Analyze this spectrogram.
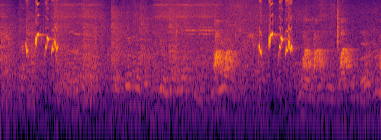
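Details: Red-whiskered bulbul, wild-caught and caged about a month, trained for fighting song: two quick whistled phrases of slurred notes about five seconds apart, with broad muffled bursts of other sound in between.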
